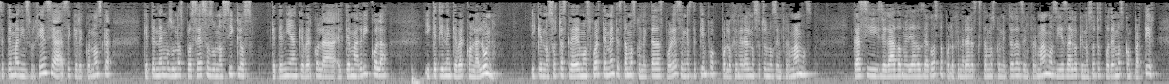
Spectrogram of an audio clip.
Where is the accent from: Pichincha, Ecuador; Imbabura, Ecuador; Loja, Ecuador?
Imbabura, Ecuador; yo soy de Imbabura. Y tengo dentro de mi identidad el proceso afroecuatoriano y el proceso indígena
